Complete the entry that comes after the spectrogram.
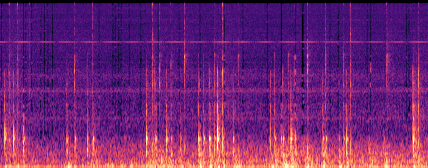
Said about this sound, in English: I'm going to start with typing in all of the data.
